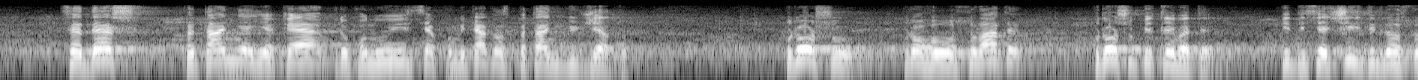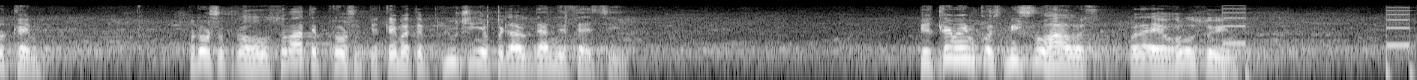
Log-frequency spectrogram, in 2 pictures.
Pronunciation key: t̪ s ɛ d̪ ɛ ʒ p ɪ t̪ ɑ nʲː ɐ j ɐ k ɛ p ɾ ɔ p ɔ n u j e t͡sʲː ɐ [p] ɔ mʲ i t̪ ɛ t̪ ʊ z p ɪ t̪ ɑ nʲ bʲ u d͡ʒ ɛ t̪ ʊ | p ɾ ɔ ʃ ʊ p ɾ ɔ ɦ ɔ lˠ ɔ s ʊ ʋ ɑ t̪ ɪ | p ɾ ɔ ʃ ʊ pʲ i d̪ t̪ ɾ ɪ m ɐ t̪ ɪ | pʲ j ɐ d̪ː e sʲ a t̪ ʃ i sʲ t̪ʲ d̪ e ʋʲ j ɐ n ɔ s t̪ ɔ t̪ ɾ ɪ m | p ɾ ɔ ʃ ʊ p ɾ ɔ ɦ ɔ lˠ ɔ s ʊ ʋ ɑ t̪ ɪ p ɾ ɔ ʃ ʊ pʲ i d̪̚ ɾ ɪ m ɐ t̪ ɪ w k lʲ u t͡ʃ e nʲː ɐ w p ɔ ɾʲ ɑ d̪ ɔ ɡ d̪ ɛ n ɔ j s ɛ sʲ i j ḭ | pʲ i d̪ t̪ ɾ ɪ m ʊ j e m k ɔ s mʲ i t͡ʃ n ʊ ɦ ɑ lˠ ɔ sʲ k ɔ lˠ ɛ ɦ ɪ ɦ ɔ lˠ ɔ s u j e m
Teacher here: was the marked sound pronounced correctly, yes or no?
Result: no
